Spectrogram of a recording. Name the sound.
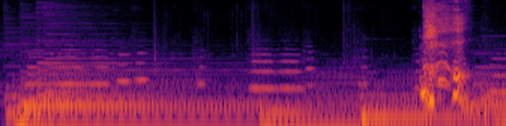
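coughing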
